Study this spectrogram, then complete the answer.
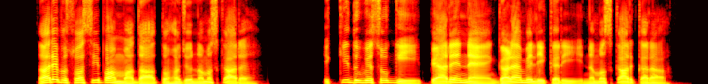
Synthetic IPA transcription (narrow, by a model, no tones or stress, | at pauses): saːɾebɐswaːsip̬aːmãd̪at̪ʊɦãd͡ʒonɐməskaːɾ | ɪkːid̪ʊːesoːɡipjaːɾenɛ̃ɡɐɭɛmɪlikɐɾinɐməskaːɾkɐɾa̰ː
